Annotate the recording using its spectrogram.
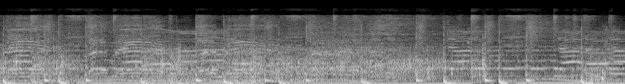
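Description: Music with a deep, repeating bass beat, mixed with a skateboard's wheels rolling on hard paving and the board knocking against the ground during tricks.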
